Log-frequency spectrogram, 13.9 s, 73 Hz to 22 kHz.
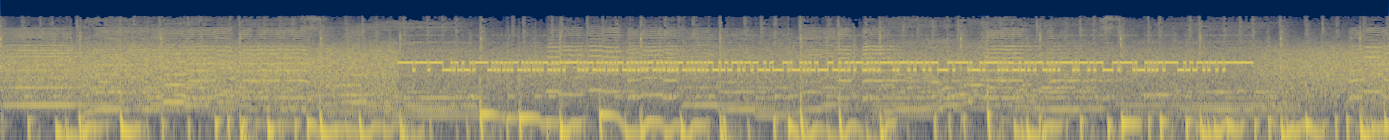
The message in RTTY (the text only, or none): RYRYRYRYRYRYRY CQ TEST 4X5EY 4X5EY CQ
